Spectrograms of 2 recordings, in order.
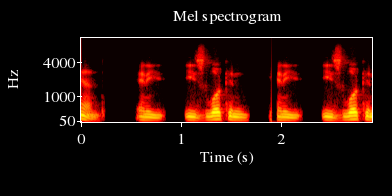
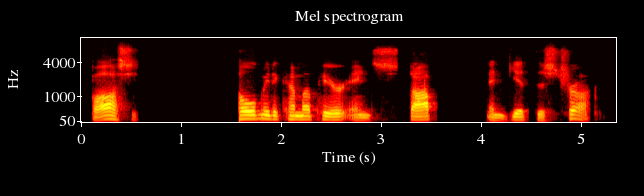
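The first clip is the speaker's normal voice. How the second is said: normal talking voice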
